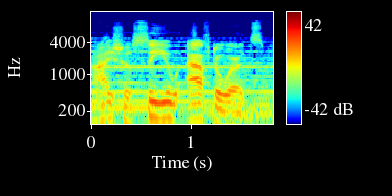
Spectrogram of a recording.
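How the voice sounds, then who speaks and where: An actor playing a wheedling, folksy circus candy seller in an audio drama, with a self-justifying, rustic way of talking. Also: male voice, mid-range voice, unhurried, music in the background, natural voice. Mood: brisk, friendly.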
